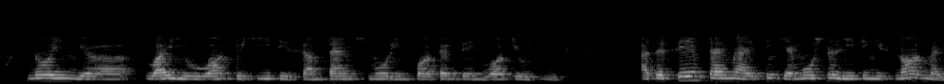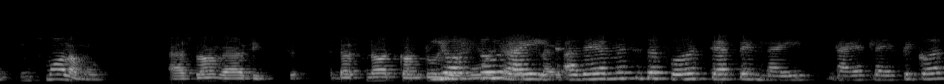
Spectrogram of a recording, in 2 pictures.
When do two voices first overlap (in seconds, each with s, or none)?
13.7 s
